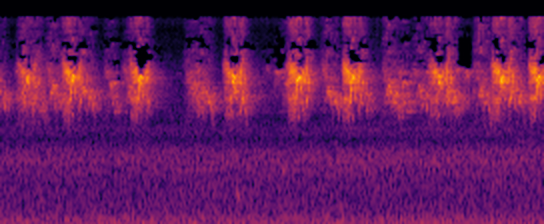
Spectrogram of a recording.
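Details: Natural sunrise recording of house sparrows singing in the morning, with no music. Dense, loud chirps repeat almost continuously in a steady, busy pattern over a faint low hum.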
